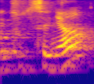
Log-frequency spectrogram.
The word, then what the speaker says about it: цуценя: І наголос ставимо на першому складі «куций», а в слові «цуценя» – на останньому.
